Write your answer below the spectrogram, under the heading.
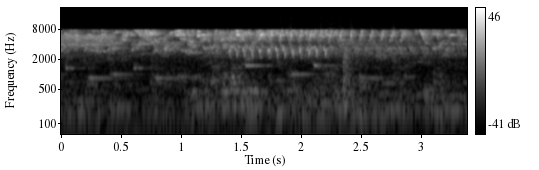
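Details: European goldfinch song in the moderna style from El Prat de Llobregat: short pure whistled notes mixed with repeated fast buzzy trills and liquid twitters, over a low rumbling background.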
